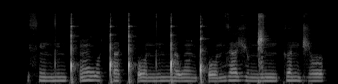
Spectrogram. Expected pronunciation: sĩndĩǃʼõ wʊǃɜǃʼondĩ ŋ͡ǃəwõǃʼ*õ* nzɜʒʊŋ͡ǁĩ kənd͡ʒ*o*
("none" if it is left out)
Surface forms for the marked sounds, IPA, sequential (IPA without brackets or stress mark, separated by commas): o, ɤ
